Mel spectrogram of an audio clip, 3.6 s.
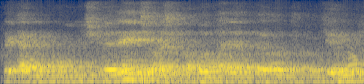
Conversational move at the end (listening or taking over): taking over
